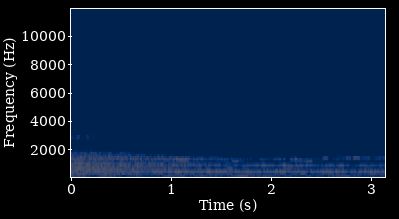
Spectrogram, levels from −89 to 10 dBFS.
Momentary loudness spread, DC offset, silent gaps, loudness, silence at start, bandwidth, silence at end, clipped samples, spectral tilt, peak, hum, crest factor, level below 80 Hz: 6 LU; under 0.1%; none; -66 LUFS; 0 s; 5.2 kHz; 0 s; under 0.1%; -3.5 dB/octave; -48 dBFS; none; 16 dB; -76 dBFS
